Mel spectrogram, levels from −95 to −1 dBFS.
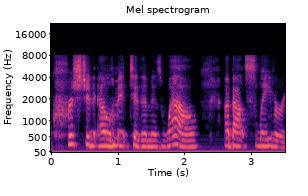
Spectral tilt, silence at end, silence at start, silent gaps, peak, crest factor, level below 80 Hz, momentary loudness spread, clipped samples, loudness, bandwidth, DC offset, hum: -4 dB/octave; 0 s; 0.05 s; none; -16 dBFS; 16 dB; -68 dBFS; 5 LU; under 0.1%; -32 LUFS; 8.4 kHz; 1%; none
